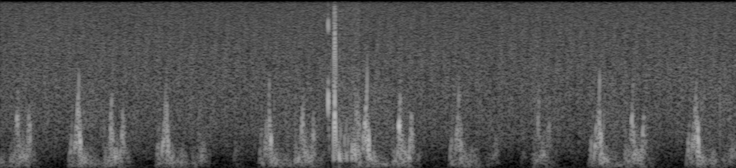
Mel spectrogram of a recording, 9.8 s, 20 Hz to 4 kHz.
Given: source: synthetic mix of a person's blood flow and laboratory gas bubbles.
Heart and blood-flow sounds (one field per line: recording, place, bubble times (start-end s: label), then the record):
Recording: Doppler ultrasound of blood flow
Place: precordium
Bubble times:
4.34-4.81 s: bubbles
From the record:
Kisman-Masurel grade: 213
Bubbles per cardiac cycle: several, 3 to 8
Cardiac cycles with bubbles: 1 to 10%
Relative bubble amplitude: loud (0.450 to 0.775)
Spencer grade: 1 (occasional bubble signal discernible with the cardiac motion signal, with majority of cardiac periods free of bubbles)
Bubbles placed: anywhere in the cardiac cycle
